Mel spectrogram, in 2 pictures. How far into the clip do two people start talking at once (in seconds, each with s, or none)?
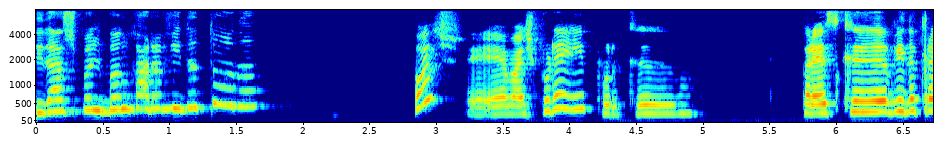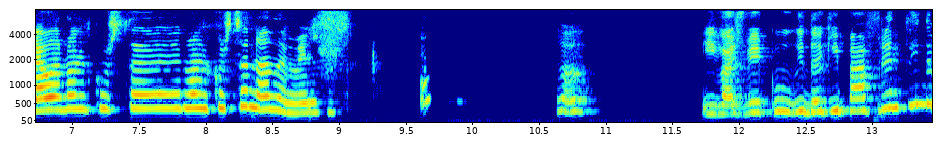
none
